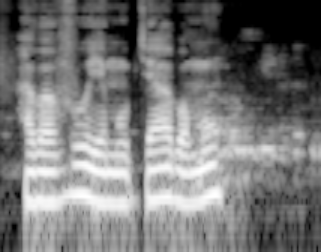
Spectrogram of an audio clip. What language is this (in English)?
Kinyarwanda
